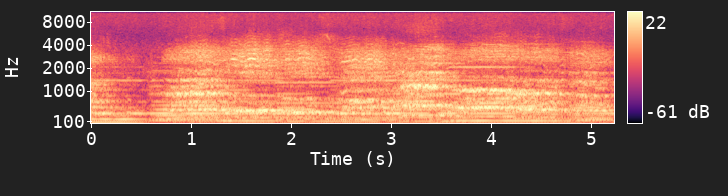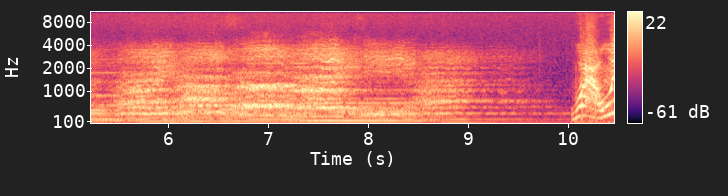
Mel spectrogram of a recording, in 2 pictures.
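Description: Music with choral singing: a choir holding sustained chords over a bass line that steps from note to note, fading out near the end.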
